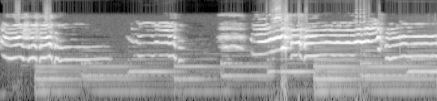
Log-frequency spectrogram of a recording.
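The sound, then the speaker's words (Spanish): A girl cries bitterly in sobbing, wavering wails that rise and fall in pitch, coming in several loud bursts over a low, steady musical drone. “se echó a llorar amargamente”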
